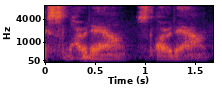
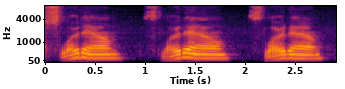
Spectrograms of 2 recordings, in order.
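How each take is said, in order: First: Hushed, almost whispered; soft whispered slow down; low calm instruction. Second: "Slow down" repeated evenly, a bit softer; calm repetition. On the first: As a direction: breathe the words out softly to calm the learner. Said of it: "that lower tone". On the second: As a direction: say "slow down" three times in a steady rhythm. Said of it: "that repetition of". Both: Shown as a demonstration.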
